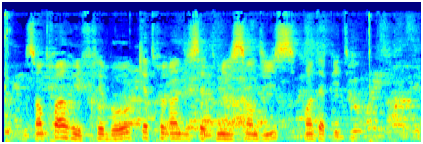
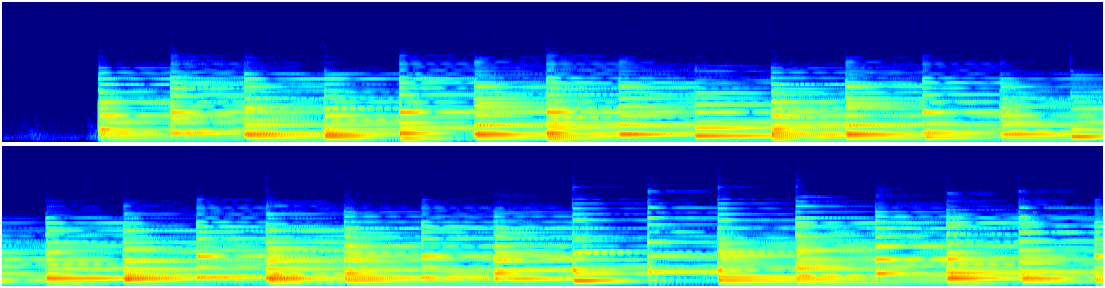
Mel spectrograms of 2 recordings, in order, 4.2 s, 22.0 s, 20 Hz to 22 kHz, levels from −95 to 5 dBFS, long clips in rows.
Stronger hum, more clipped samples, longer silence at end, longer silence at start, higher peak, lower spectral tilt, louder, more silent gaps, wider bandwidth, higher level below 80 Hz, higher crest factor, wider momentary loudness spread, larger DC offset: neither; neither; about the same, 0 s vs 0 s; second, 0 s vs 0.95 s; first, -2 dBFS vs -8 dBFS; second, -4.5 dB/octave vs -10.5 dB/octave; first, -18 LUFS vs -26 LUFS; neither; first, 17 kHz vs 4.3 kHz; first, -48 dBFS vs -78 dBFS; about the same, 16 dB vs 18 dB; first, 12 LU vs 9 LU; neither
